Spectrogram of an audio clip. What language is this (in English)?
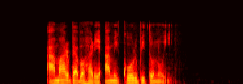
Bangla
